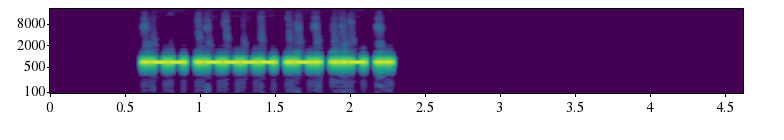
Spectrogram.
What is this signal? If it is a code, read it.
Morse code, heard as a keyed tone, about 40 wpm, 700 Hz. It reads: W1RUI
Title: USA Call Signs - 5 Characters - Repeated 2x - 40wpm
